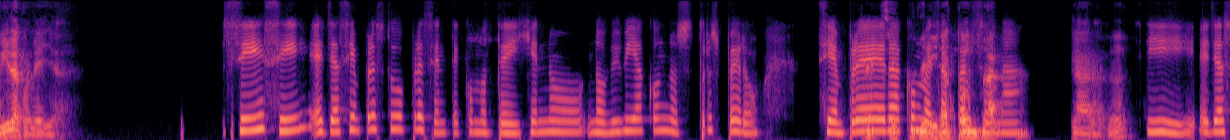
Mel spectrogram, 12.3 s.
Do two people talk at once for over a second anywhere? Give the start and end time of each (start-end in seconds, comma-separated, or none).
8.6-10.3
